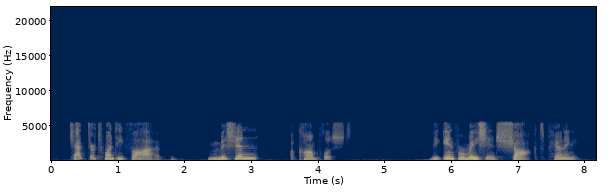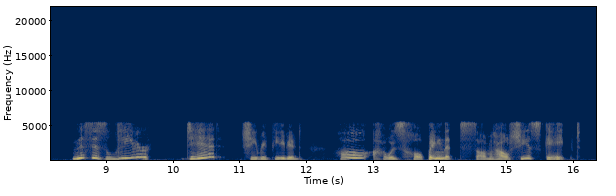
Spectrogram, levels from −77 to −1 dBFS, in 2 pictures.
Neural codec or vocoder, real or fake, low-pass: codec, 16 kHz in and 24 kHz out, 0.4 kbps, LongCat-Audio-Codec, fine tuned four codebook decoder; fake; 5.4 kHz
